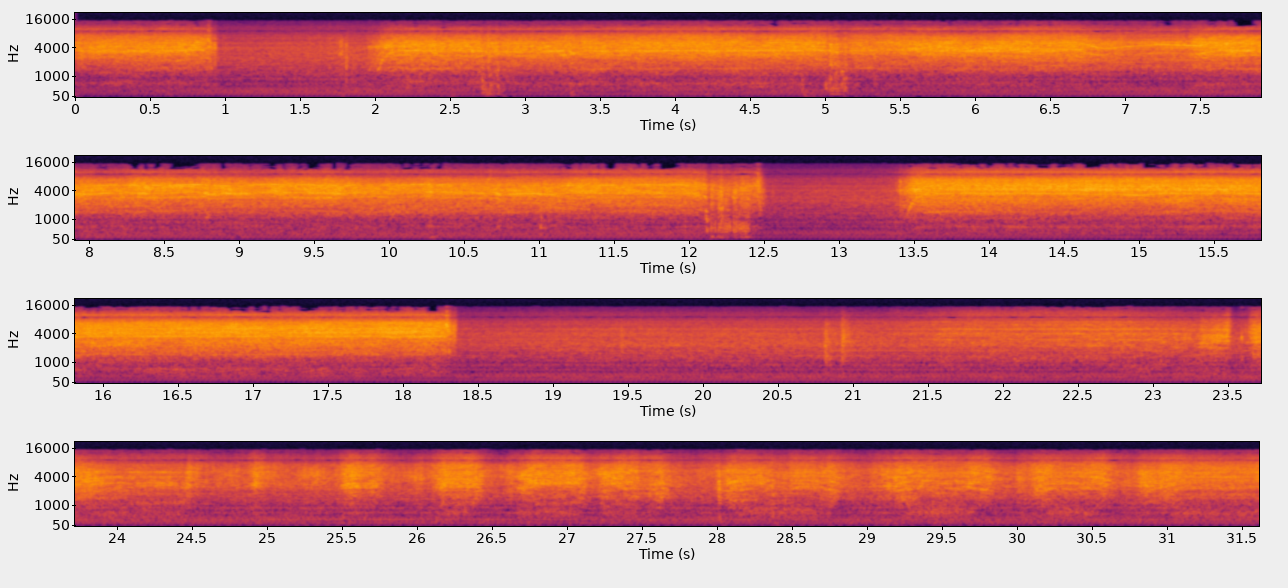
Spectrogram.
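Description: Cordless drill with a scrub brush attachment whirring as it agitates shampoo into car carpet and cloth seat upholstery. It runs in long stretches, stopping briefly about a second in and about twelve seconds in. After about eighteen seconds the drill stops and a quieter, steady motor hum carries on, with irregular scraping and ticking.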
